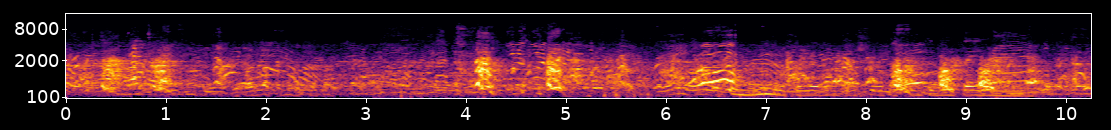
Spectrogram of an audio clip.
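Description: A dog barking repeatedly in short, excited barks and yips, over voices and crowd chatter.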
